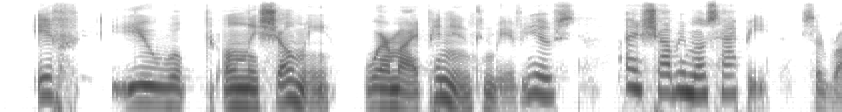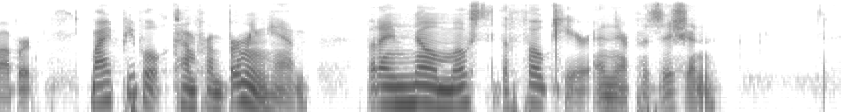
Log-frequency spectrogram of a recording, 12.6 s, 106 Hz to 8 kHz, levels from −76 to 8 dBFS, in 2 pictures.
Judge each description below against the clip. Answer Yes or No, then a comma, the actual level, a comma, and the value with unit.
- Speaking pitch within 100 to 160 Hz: Yes, medium, 140 Hz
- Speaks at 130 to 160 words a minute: No, average, 175 wpm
